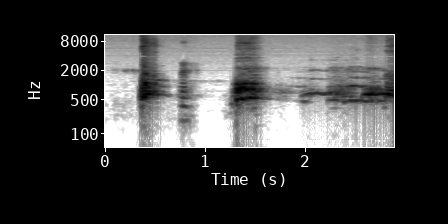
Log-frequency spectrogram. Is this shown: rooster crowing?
no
